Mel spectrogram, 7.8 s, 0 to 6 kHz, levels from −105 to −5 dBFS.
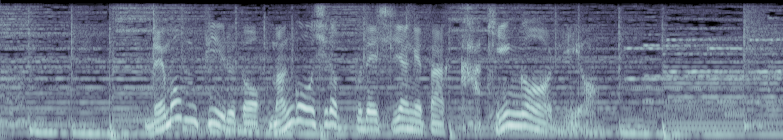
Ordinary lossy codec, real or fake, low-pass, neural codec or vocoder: AAC, 48 kbps; real; 5.4 kHz; none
